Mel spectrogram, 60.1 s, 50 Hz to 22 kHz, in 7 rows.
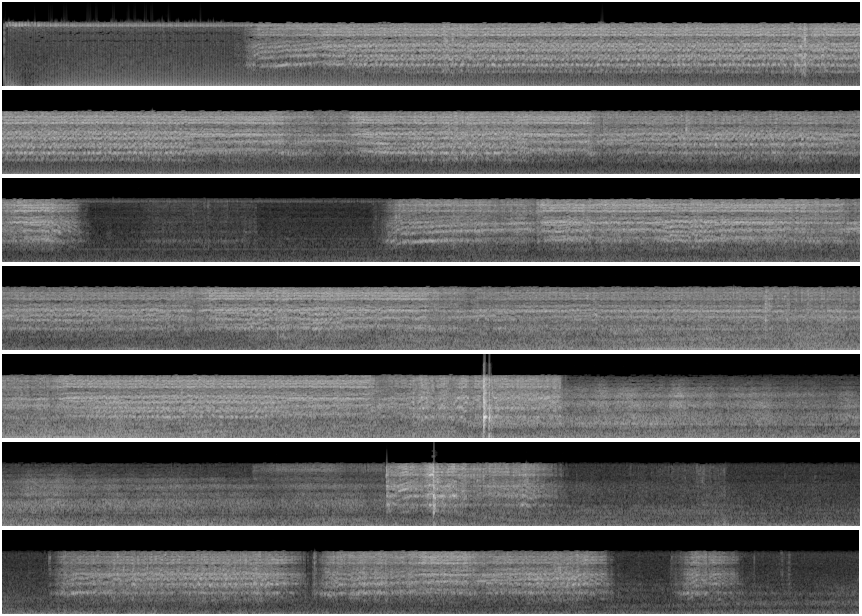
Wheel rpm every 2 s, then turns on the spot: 0, 110, 160, 160, 160, 160, 160, 160, 140, 10, 70, 160, 160, 160, 160, 160, 160, 160, 160, 150, 10, 0, 0, 110, 30, 10, 130, 110, 110, 20.
18-20 58-60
